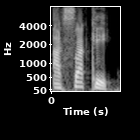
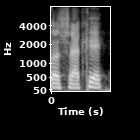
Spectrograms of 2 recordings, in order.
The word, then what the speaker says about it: Asake: tell them that um asake is naturally pronounced asak not asake why should you still be calling him aaki at this point if you Google it just Google pronunciation of that it will tell you that his name is pronounced as Shake just listen to the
